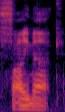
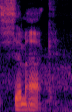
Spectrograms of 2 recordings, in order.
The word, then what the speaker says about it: Simak: it seems to be invariably um said as cymac he pronounced it as semiac because i used to have recorded interviews so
